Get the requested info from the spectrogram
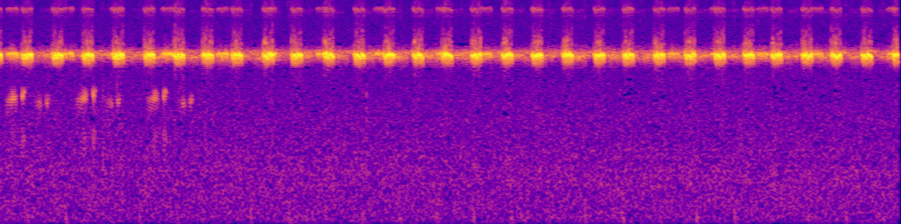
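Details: A nighttime cricket chorus at Pozo, recorded in a valley bottom near a tree: bright, rapid chirps pulse steadily about three times a second, with a few brief lower chirps early on before the steady rhythm carries alone.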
